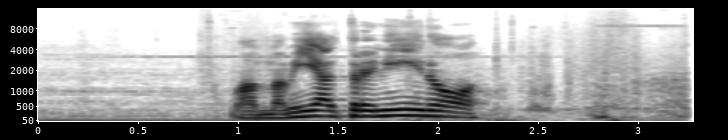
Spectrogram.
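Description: A man speaks with animation into a close microphone, drawing out his words.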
